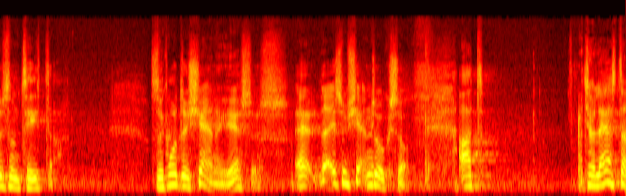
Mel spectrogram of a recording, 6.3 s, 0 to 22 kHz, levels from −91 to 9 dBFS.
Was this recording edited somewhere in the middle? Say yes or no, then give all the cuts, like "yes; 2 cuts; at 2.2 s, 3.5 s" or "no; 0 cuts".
yes; 2 cuts; at 1.7 s, 3.7 s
